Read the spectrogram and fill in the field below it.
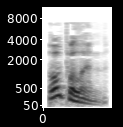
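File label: "opaline", British English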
